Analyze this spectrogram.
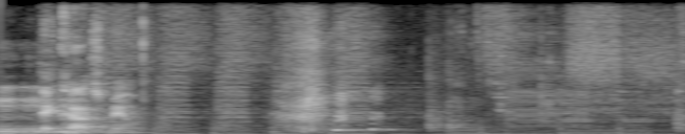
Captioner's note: laughs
